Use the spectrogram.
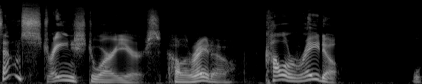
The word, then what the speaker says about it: Colorado: the Spanish pronunciation Colorado you don't have a Caddo so it should be Colorado like avocado Lake tostada right Santa Ball says that's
